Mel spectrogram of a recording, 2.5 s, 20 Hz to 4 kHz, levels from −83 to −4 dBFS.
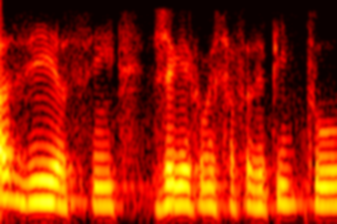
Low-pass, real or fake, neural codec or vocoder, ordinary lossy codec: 3.6 kHz; fake; vocoder, 44.1 kHz, 128 mel bands every 256 samples, BigVGAN v2; AAC, 32 kbps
